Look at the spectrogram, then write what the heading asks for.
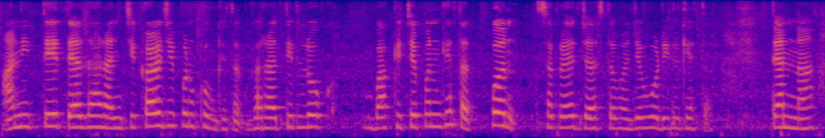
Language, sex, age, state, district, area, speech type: Marathi, female, 30-45, Maharashtra, Osmanabad, rural, spontaneous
